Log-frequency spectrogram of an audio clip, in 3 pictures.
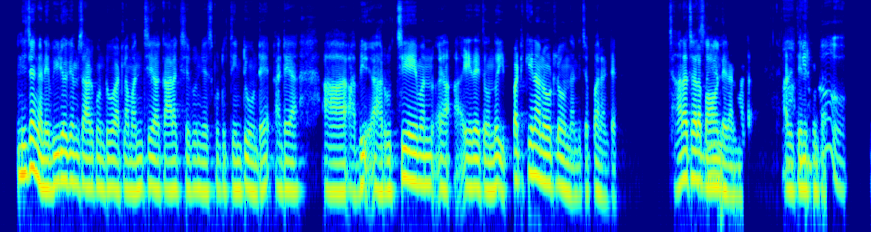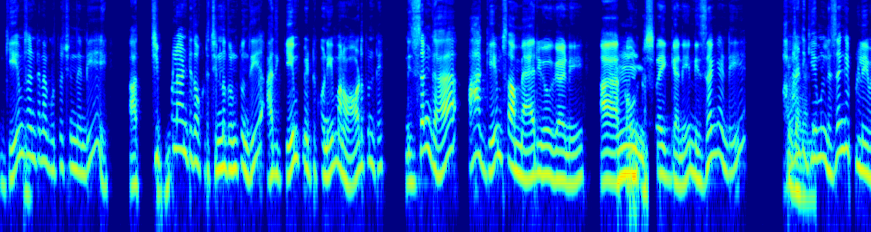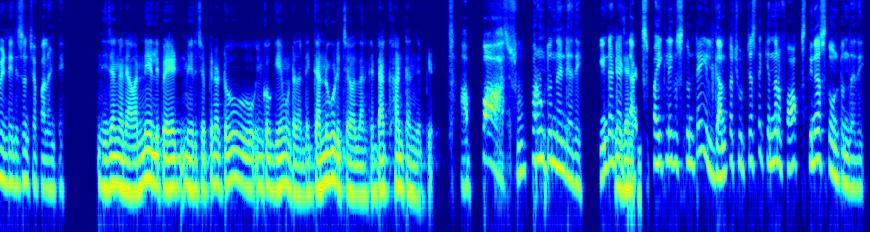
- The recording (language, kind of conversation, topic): Telugu, podcast, మీ బాల్యంలో మీకు అత్యంత సంతోషాన్ని ఇచ్చిన జ్ఞాపకం ఏది?
- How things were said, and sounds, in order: in English: "వీడియో గేమ్స్"; in English: "గేమ్స్"; in English: "చిప్"; in English: "గేమ్"; other background noise; in English: "గేమ్స్"; in English: "మారియోగాని"; in English: "కౌంటర్ స్ట్రైక్"; in English: "గేమ్"; in English: "గన్"; lip smack; joyful: "అబ్బా! సూపర్ ఉంటుందండి అది"; in English: "సూపర్"; in English: "డక్ హంట్"; in English: "డక్స్"; other noise; in English: "గన్‌తో షూట్"; in English: "ఫాక్స్"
